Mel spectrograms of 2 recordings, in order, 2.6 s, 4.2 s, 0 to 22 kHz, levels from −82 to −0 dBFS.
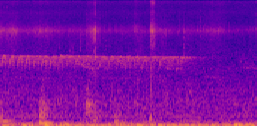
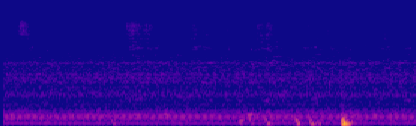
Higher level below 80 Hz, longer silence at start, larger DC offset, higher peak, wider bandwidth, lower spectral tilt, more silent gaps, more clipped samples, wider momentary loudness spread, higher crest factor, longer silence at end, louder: first, -32 dBFS vs -44 dBFS; second, 0 s vs 2.95 s; neither; first, -8 dBFS vs -12 dBFS; first, over 20 kHz vs 11 kHz; second, -3 dB/octave vs -7.5 dB/octave; neither; neither; second, 5 LU vs 25 LU; second, 20 dB vs 26 dB; second, 0 s vs 0.65 s; about the same, -32 LUFS vs -31 LUFS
